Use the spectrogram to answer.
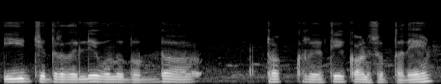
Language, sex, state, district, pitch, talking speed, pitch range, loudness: Kannada, male, Karnataka, Koppal, 120 Hz, 95 wpm, 115-130 Hz, -15 LUFS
